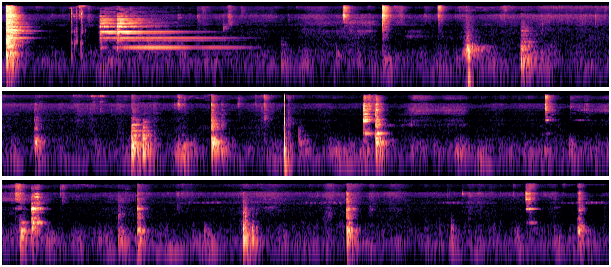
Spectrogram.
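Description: Metal tongs clinking and tapping against a steel plate and a pressure cooker as boiled potatoes are lifted out and set down on the plate, a separate knock every second or so. About a second in, the steel plate rings briefly after a knock.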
